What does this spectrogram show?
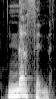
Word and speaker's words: nothing: Olha aqui, mais uma palavrinha que acaba com G e a gente não pronuncia. Nothing. Nothing. A boca quer ir pro G, mas você não deixa. Nothing. Inclusive, eu tenho alguns amigos britânicos que não colocam o G, mas colocam C.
